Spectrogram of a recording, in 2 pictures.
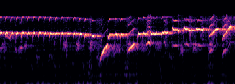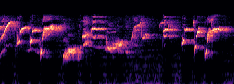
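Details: White-rumped shama song, used as training material for a caged shama that is reluctant to sing: a rich, varied run of clear whistles, sweeping rising and falling notes and quick chattering phrases, steady and continuous with no other sounds.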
